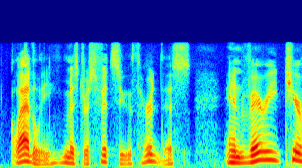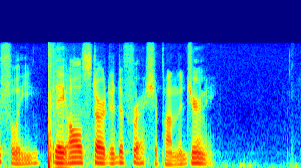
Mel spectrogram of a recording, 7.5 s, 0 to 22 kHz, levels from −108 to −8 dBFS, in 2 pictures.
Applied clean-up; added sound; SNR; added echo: neural separator model SepFormer DNS4.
